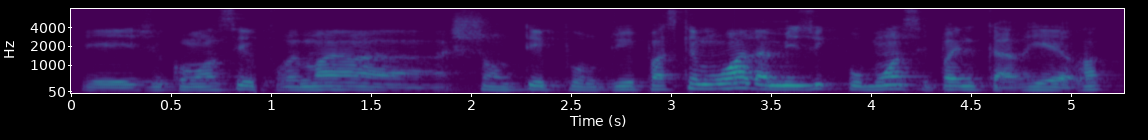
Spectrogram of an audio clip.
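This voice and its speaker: A young man from Congo, a gospel singer, answering interview questions in an earnest, relaxed storytelling way. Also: mid-range voice, normal speed.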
